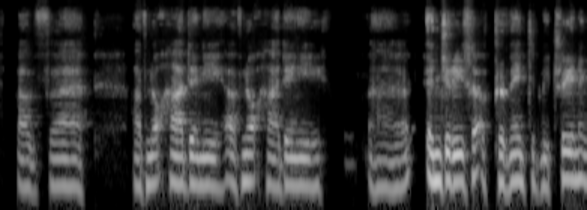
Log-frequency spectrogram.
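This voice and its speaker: A man with a Scottish accent and fairly high pitch, moderate pace, fairly even intonation, a dry, close sound with no echo and a very clean recording with a silent background. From Scotland. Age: 60s. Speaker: amateur fitness racer. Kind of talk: podcast interview answer.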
